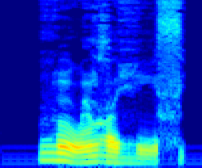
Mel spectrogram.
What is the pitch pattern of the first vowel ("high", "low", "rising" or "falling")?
falling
